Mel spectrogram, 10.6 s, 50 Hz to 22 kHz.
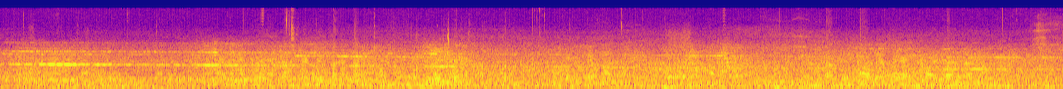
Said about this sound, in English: This is American Airlines 2596 taking off to Charlotte on the A321 Neo.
